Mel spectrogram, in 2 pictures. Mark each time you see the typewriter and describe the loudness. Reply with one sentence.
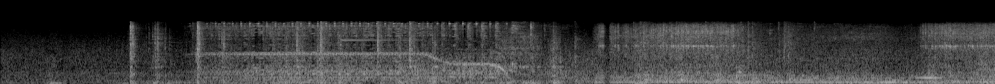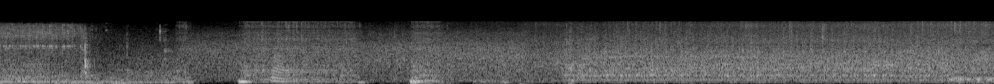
The typewriter can be heard from 1.2 to 8.2 s, getting quieter.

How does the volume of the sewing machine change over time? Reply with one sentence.
The loudness of the sewing machine stays about the same.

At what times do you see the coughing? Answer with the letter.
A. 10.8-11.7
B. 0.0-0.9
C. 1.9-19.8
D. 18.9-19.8
A.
